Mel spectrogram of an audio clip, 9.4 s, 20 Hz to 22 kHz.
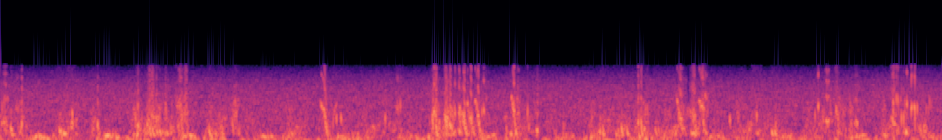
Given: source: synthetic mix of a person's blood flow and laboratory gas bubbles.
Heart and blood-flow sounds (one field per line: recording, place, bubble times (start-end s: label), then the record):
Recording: Doppler ultrasound of blood flow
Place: precordium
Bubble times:
0.00-0.27 s: bubbles
0.56-0.77 s: bubbles
0.90-1.02 s: bubbles
1.31-1.91 s: bubbles
2.06-2.27 s: bubbles
2.29-2.44 s: bubbles
3.18-3.46 s: bubbles
3.81-3.90 s: bubbles
3.95-4.04 s: bubbles
4.29-4.88 s: bubbles
5.02-5.42 s: bubbles
5.62-5.67 s: bubbles
5.97-7.10 s: bubbles
7.26-7.34 s: bubbles
7.51-7.62 s: bubbles
7.69-7.82 s: bubbles
8.11-8.60 s: bubbles
8.80-9.35 s: bubbles
From the record:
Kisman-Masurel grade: 243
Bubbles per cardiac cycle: several, 3 to 8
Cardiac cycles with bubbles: 100%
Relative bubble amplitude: loud (0.450 to 0.775)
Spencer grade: 3 (all of the cardiac periods contain showers or single bubble signals, but not dominating or overriding the cardiac motion signals)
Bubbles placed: anywhere in the cardiac cycle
